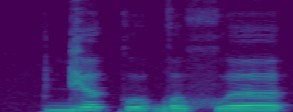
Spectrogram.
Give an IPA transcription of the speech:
bʲ ə k u ɡʷ ɘ xʷ ə

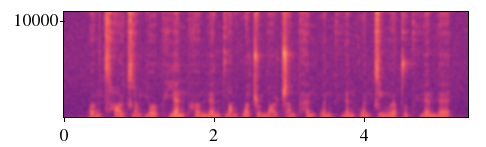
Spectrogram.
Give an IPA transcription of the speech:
p ɤ˧˥ ŋ t͡sʰ ɑ˨˩ ʊ̯ t͡ɕ j ɑ˦ ŋ p j o˧˥ ʊ̯ pʰ j ɛ˥˩ n pʰ ɤ˧˥ n̪ ɥ ɛ˧˥ n t̪ j ɑ˧˥ ŋ k w ä˧˥ ʈ͡ʂ u˧˥ n̪ j ɑ˨˩ ʊ̯ ʈ͡ʂ a˧˥ n pʰ ə˥˧ n p w ə˥˩ n pʰ ɥ ɛ˥ n k w ə˨˩ n t͡ɕ i˥ ŋ l ɤ˥˩ t̪ u˧˥ pʰ ɥ ɛ˥ m ɥ ɛ˥

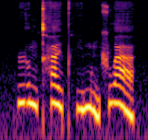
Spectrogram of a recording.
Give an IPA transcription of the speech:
ɻ ɤ˥˧ ŋ kʰ a˥˩ ɪ̯ pʰ i˧˥ m ʊ̰˨˩ ŋ ʂ w ä˥˩

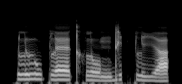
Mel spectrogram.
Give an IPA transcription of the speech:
l ɯː˥˩ w p l ɛː˦˥ kʰ l oː˩˦ ŋ d i˦˥ t̚ p l i˨˩ a̯

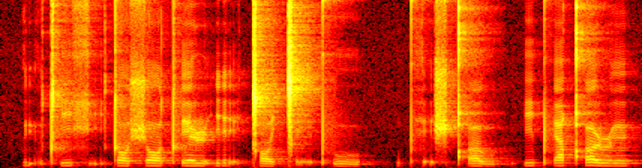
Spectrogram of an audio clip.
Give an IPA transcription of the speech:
ɾʲ ṵ tʼ i x ḭ t ɔ ʃ ɔ tʼ e ɭ ḭ r ḛ ǀ ɔ e̯ ǀ ḛ pʼ u | pʰ ḛ ʃ qʼ u | ʔ i pʼ e qʼ u ɭ ʏ

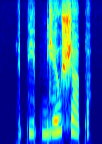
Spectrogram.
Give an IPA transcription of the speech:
pʲ a p bʲ a u̯ ʃ a p

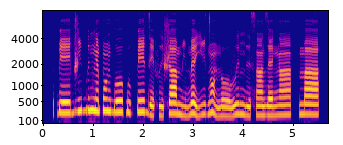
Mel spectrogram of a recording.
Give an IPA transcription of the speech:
ɓ eː˦ d͡ʒ i˦ b ɨ˦ ŋ ɛ̃˦ p ɔ̃˦ ɡ͡b oː˦ ɓ u˧ k͡p eː˦ d e˨ f ɨ˨ ʃ aː˧ m i˨ m ɛ˦˨ j i˧ d ɔ̃˦˨ n oː˨ v ɨ˧ ŋ ɨ˨ s ã˦ z ɛ˦ ŋ ã˦ | m aː˧

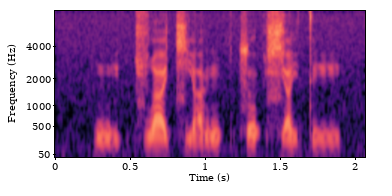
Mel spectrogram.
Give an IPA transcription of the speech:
ŋ i˨ ʔ t͡ɕ w a˧ t͡ɕ j a˨˩ ŋ u˦ k̚ t͡s o˦ ʔ ɕ a˧ j t̪ i˧

